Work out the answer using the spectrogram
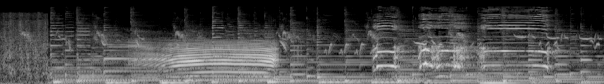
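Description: Farm animal calls over background music: one long call that rises and falls, about a second and a half long, then a run of shorter calls near the end.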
